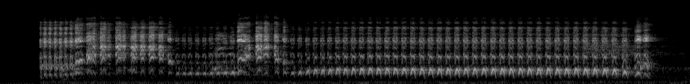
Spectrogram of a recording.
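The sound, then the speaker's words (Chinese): A laughing kookaburra calls from afar on a still night: a loud, rolling cackle of rapid, rhythmic hoots and chuckles that builds and runs for about six seconds, then breaks off. The call stands alone with no talking. “恶魔一般傻笑的“笑翠鸟””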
